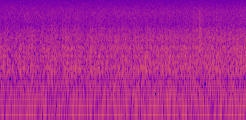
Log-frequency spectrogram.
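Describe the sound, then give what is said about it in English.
Steady engine rumble of a bus, a continuous loud low drone that holds even throughout with no clear rise or fall. “Ihm gefällt der Bus wohl nicht. Sam, Kay doesn't like the bus.”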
